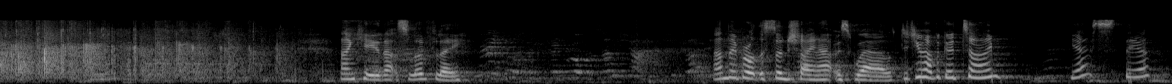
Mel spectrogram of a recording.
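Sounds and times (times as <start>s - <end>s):
children clapping: 0.0s - 3.1s
speech: 3.4s - 4.8s, 7.1s - 10.1s, 10.7s - 11.6s.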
